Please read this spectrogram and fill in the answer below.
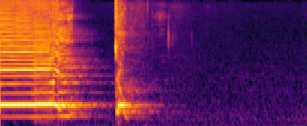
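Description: A man's voice holding one long, loud, steady-pitched shouted vowel that breaks off about half a second in. A short second call follows, then a pause with only room tone.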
